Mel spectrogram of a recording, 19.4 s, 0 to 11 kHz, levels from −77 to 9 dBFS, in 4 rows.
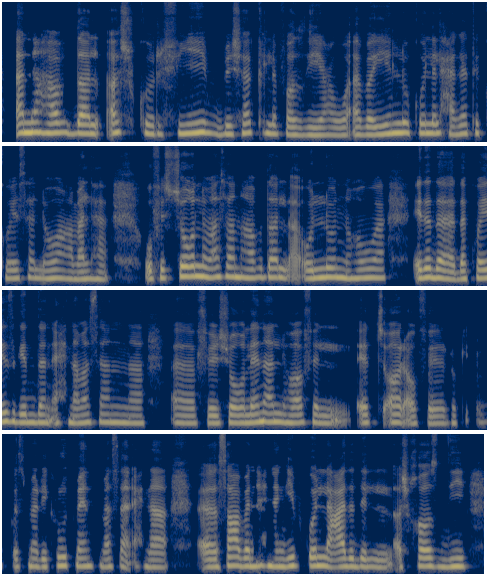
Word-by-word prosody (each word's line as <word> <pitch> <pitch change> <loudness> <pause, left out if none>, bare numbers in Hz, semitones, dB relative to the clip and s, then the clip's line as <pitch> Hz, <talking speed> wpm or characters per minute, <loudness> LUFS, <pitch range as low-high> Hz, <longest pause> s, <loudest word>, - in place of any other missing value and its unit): أنا 230 0 +6
هافضل 215 -2 +2
أشكُر 225 -3 -1
فيه 220 +4 +3
بشكل 215 +2 -2
فظيع، 180 -2 -2
وأبيِّن 180 +5 +1
له 230 0 +4
كل 220 0 +1
الحاجات 210 0 -3
الكويسة 195 -2 -4
اللي 195 -2 -3
هو 190 +1 +1
عملها. 180 -2 -3 0.4
وفي 185 - -2
الشغل 235 +4 +4
مثلًا 220 -1 +1
هافضل 215 0 0
أقول 195 +2 +1
له 220 - +4
إن 210 -2 +3
هو 200 +2 0 0.3
إيه 205 +3 +5
ده؟ 200 -4 +3
ده 180 +2 0
كويس 195 +3 +1
جدًا. 190 -1 0
إحنا 180 -1 -4
مثلًا 185 -2 -3 0.3
آآ 175 -1 -3
في 175 0 -3
شُغلنا 185 +3 +1
اللي 200 -1 +1
هو 180 0 0
في 190 0 -5 0.5
الHR 185 +1 -2 0.3
أو - - -3
في 165 -1 -6
الrecr 175 +2 -14 0.2
قسم 185 +1 -4
الrecruitment 195 +2 -1
مثلًا 185 0 -4
إحنا 170 -3 -3 0.3
أ 175 +1 +1
صعب 205 +2 +2
إن 195 -1 +4
إحنا 200 -2 +1
نجيب 195 +2 +2
كل 205 0 +3
عدد 185 +1 +2
الأشخاص 180 +2 -1
دي 185 +1 +1
195 Hz, 160 wpm, -23 LUFS, 180-210 Hz, 0.5 s, أنا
